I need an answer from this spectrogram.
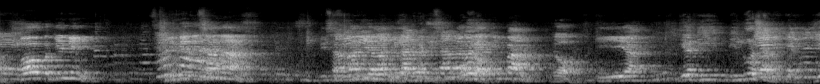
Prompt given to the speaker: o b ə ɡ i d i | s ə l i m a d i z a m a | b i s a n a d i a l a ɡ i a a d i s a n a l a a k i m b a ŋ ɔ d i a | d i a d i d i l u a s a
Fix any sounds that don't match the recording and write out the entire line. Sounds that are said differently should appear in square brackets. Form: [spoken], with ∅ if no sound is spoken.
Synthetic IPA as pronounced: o b ə ɡ i [n] i | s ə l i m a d i [s] a [n] a | [d] i s a n a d i a l a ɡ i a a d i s a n a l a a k i m b a ŋ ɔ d i a | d i a d i d i l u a s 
